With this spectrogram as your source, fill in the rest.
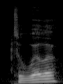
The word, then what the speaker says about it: Tooele: that, I was like, that's Tooele. And they were like, Tooele? I'm like, I'm sorry. Where do you get a W at in that spelling?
